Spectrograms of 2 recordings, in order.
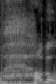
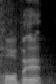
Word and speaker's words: Hobbit: Hobbit rhymes with pop it.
